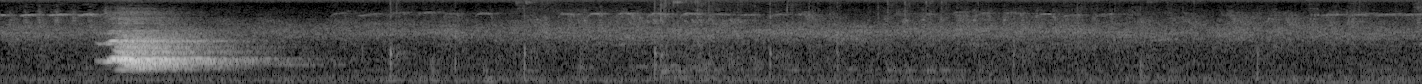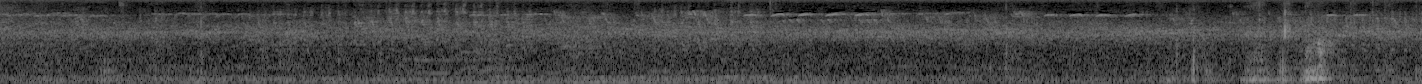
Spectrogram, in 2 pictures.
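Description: A Corgi gives a single sharp bark, followed by a long stretch of quiet outdoor ambience.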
